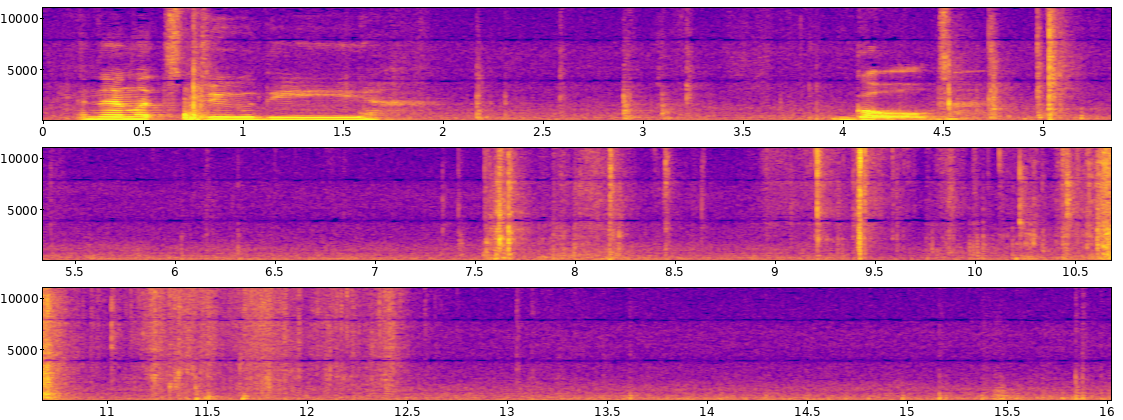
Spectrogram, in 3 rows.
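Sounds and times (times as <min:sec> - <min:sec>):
plastic wrapping crinkling: 0:07.4 - 0:13.2.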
